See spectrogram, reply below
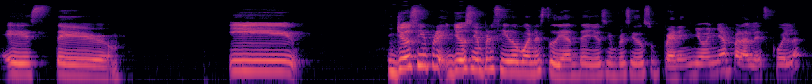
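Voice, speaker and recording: A young woman with a Mexican accent telling a personal story on a podcast in a chatty, animated way, full of fillers. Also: medium pitch, slow. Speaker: podcast co-host. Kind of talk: casual storytelling.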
